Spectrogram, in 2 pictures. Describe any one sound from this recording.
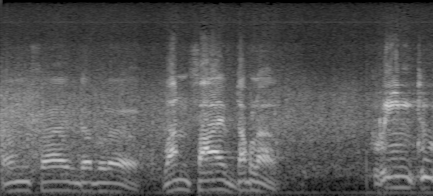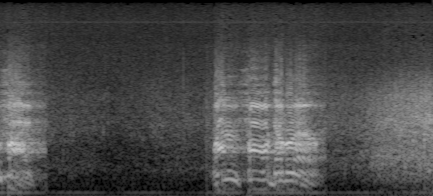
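A man speaks urgently.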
